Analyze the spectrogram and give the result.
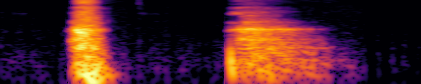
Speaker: I know dad fell asleep. He's snoring over there. You can hear him.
